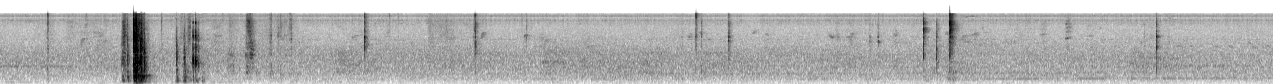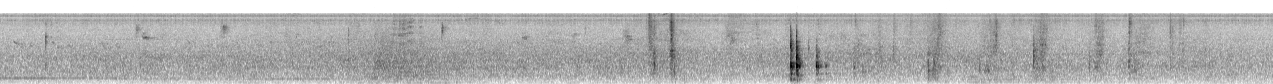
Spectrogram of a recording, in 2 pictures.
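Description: Scattered sharp clicks and clanks of hand tools and parts being handled and set down in a car's engine bay. The loudest knock comes about two seconds in, with smaller clusters near the middle and near the end.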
